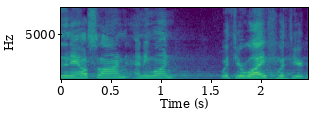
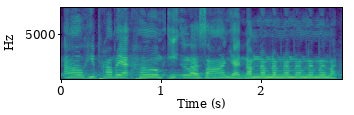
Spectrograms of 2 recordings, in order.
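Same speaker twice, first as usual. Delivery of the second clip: higher-pitched mocking lady voice; quick, pitched-up teasing impression; salon lady; 4 semitones higher, 4 dB louder, faster than usual. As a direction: imitate a gossiping salon worker, rattled off and ending in gobbling noises. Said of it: "and the lady, she's like".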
